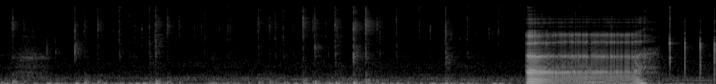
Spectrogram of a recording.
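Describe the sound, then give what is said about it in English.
Quick, irregular clicks of typing on a computer keyboard as someone looks up the number of episodes of a series, tapping away for several seconds, then a short, loud, throaty burp-like sound briefly takes over before a few final keystrokes. “You're gonna hear my typing as I look this up.”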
